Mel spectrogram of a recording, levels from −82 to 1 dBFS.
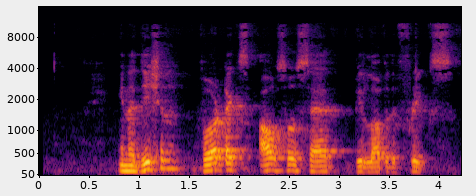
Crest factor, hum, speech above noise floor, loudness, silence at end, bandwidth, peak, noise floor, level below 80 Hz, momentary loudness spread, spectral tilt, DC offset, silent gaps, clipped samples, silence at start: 16 dB; none; 36 dB; -18 LUFS; 0.1 s; 11.5 kHz; -2 dBFS; -53 dBFS; -52 dBFS; 9 LU; -7.5 dB/octave; under 0.1%; none; under 0.1%; 0.8 s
